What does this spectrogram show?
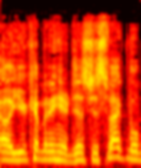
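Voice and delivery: normal talking voice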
